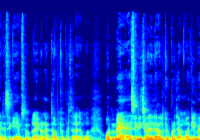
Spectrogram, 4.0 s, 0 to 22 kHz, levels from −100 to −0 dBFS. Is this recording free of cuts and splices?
no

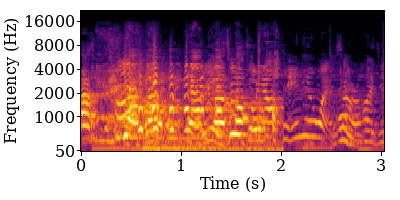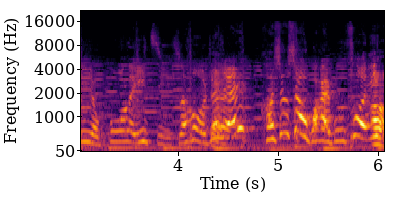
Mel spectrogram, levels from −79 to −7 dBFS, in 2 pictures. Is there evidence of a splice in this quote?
yes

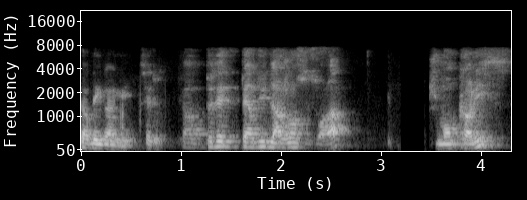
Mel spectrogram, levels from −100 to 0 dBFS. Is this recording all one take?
no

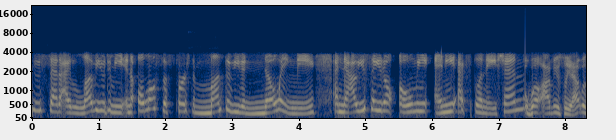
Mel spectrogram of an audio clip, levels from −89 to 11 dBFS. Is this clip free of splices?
no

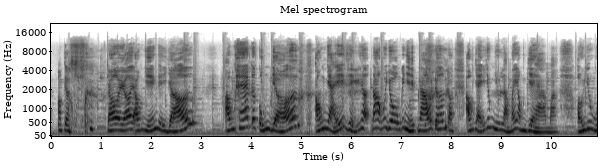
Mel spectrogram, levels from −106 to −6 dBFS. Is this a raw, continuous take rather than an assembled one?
yes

